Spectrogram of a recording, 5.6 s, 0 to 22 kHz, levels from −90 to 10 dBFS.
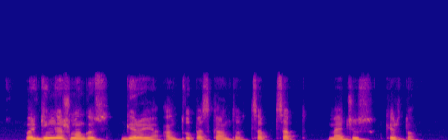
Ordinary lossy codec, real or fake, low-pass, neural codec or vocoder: Opus, 24 kbps; real; 9.9 kHz; none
